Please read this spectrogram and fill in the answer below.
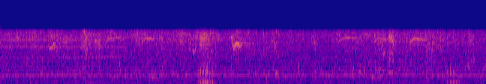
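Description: Wild bush sounds: scattered short bird chirps over a steady tone, with one brief low animal call a little before halfway, the loudest sound here.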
